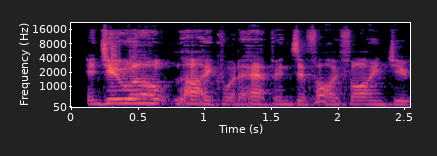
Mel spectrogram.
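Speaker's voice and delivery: loud mock Australian British accent. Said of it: "an Australian British accent".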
